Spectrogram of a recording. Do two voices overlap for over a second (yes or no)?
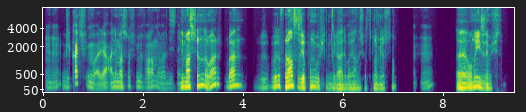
no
